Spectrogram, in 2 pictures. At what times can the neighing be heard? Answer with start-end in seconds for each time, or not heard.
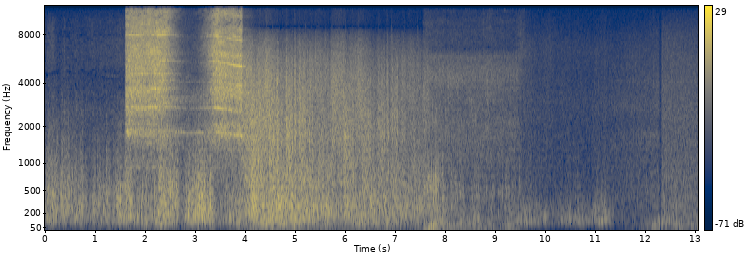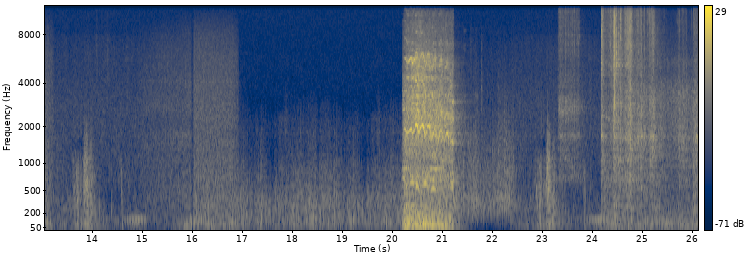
20.2-21.2.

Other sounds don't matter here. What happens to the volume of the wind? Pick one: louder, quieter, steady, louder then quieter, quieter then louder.
quieter.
